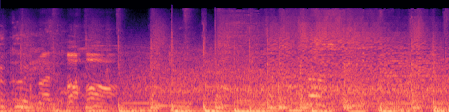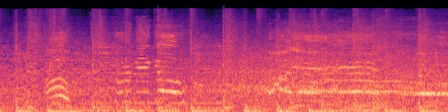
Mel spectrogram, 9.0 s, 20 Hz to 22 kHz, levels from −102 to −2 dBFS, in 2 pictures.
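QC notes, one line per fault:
2.60–6.05 s, call bitrate drop: around 2.6 s the sound goes coarse and muffled and stays that way for roughly 3.4 s before clearing up at about 6.05 s. That's the encoder being told its bandwidth shrank and spending far fewer bits, which fits a fall from about 128 kbps to roughly 12 kbps. At that rate it codes everything much more crudely and trims off the top end, so you get that rough, dull texture until the rate comes back.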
